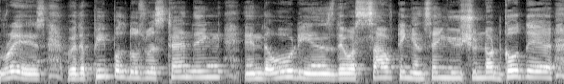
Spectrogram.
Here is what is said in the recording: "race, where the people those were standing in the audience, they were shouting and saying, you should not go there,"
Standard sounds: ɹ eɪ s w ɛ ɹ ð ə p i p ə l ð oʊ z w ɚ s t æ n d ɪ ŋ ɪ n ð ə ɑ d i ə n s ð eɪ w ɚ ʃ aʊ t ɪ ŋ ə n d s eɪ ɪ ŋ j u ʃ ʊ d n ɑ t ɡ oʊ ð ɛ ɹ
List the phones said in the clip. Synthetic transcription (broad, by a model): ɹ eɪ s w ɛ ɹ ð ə p i p ə l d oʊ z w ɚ s t æ n d ɪ ŋ ɪ n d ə ɑ d i ə n s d eɪ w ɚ s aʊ t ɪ ŋ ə n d s eɪ ɪ ŋ j u ʃ ʊ d n ɑ t ɡ oʊ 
